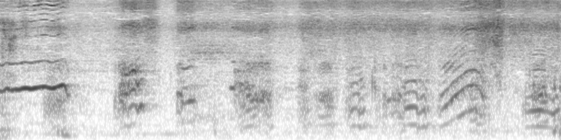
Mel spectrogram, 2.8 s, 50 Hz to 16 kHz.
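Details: One-week-old Pembroke Welsh Corgi puppies, April 2020 litter, mix a high whine with scattered soft whimpers and squeaky grunts, then a wavering cry near the end; a low background hum throughout.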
